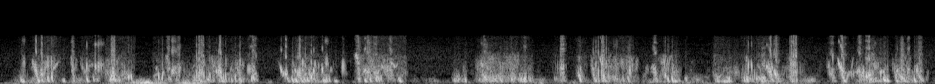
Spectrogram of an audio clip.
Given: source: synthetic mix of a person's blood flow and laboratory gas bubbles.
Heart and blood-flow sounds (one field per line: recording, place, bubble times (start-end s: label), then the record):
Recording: Doppler ultrasound of blood flow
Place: precordium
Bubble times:
0.17-1.35 s: bubbles
1.53-2.61 s: bubbles
2.77-3.50 s: bubbles
3.53-4.08 s: bubbles
4.51-4.68 s: bubbles
4.74-5.34 s: bubbles
5.52-5.68 s: bubbles
5.74-6.39 s: bubbles
6.42-6.90 s: bubbles
7.11-8.04 s: bubbles
8.26-9.29 s: bubbles
From the record:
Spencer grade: 4 (maximum detectable bubble signal sounding continuously throughout systole and diastole of every cardiac period, and overriding the amplitude of the normal cardiac signals)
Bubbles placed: only in the low amplitude regions of the cardiac cycle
